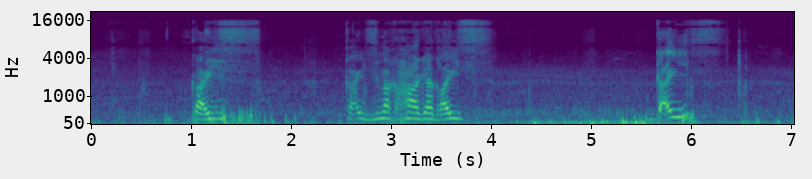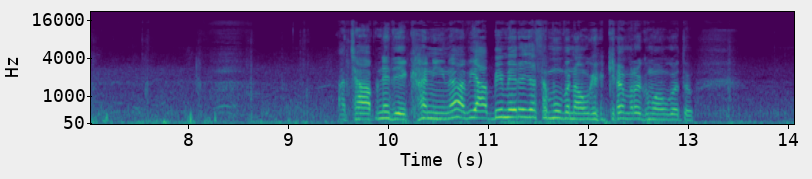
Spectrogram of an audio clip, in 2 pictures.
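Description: A young man speaks with animation close to the microphone, outdoors.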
